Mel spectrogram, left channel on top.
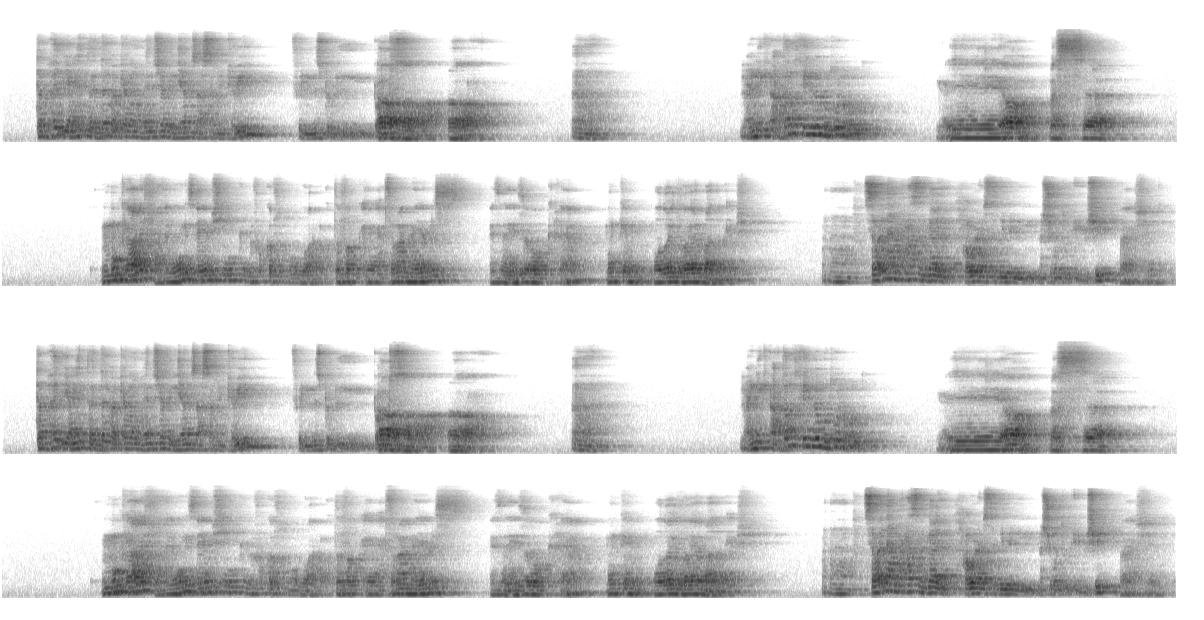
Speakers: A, on the right; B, on the left.
A: طب هي يعني انت دايما كان هو انت شايف ان يانز احسن من كريم في بالنسبه للبوكس
B: اه اه اه اه اه, آه.
A: اه مع انك اعتقد كريم جاب بطوله برضه
B: إيه، آه. بس ممكن عارف عشان يانس هيمشي ممكن نفكر في الموضوع انا كنت افكر يعني حسبها ان يانس اذا هيزبك فاهم ممكن الموضوع يتغير بعد ما يمشي
A: اه ثواني يا عم حسن جاي لك هروح استجيب المشروبات وجاي ماشي
B: ماشي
